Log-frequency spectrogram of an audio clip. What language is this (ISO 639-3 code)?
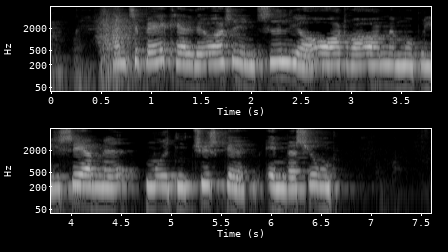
dan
